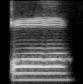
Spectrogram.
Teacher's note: زبان کی جڑ جب نرم کے تالو کے نرم حصے میں ٹچ ہوتی ہے تو قاف ادا ہوتا ہے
